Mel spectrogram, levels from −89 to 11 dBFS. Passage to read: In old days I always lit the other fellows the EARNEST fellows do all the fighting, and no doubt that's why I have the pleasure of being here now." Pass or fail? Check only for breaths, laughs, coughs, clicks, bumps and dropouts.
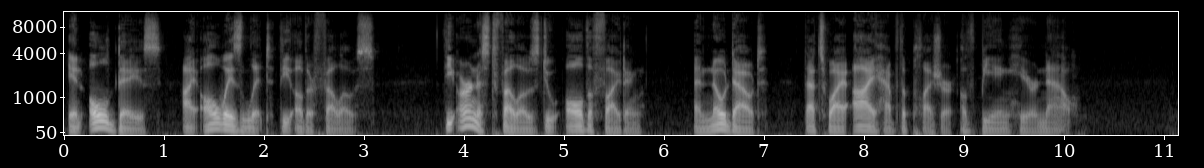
pass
